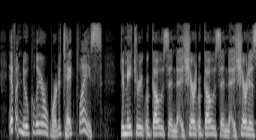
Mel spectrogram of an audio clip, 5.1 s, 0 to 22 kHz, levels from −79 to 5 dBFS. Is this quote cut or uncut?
cut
